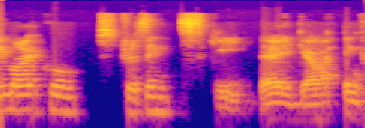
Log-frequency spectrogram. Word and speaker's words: Straczynski: John Michael Krasinski. I can never pronounce the name. Oh, what's his name? God damn it. J. Michael Straczynski.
